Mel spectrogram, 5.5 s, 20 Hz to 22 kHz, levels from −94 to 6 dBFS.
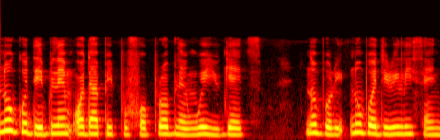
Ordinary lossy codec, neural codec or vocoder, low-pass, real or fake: none; none; 7.2 kHz; real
